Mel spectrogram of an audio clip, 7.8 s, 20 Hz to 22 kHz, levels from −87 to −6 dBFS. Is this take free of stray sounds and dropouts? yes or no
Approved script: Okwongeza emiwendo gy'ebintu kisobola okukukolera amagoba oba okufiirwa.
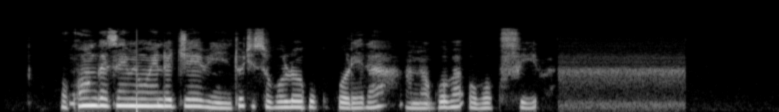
yes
